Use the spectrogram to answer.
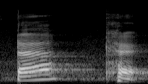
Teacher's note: टा में कम समय लगा, टा अल्प प्राण हो गया, ठ हमारा महाप्राण हो गया। तो पहला वाला अल्प प्राण, दूसरा वाला महाप्राण।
